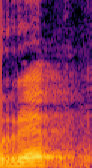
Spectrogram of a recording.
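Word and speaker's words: wrap: डब्लू कब silent रहेगा जैसे देखो रैप रैप तो इसमें रैप ए रहा है ये व की कोई साउंड नहीं निकल रही है तो यह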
